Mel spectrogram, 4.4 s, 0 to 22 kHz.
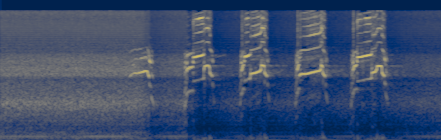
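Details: Bald eagle at the West End nest, live cam recording from 08/01/2023 at 05:18, gives a chattering series of five shrill, piping whistles rising in pitch, evenly spaced, with a constant low hum underneath.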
